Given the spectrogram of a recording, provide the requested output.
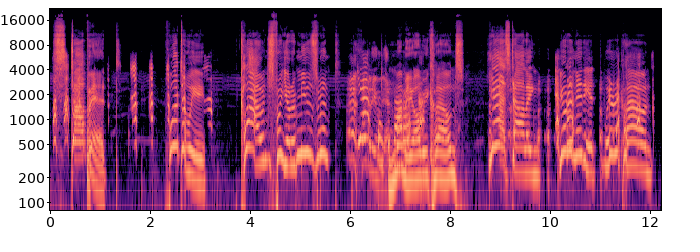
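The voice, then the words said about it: Bad put-on posh British accent. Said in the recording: “royal family accent, a British accent ... He's absolutely terrible at it.”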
